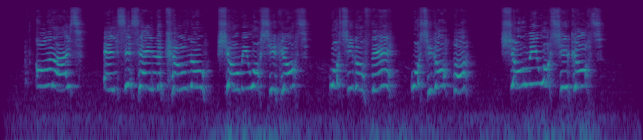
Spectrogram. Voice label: voiceover; cuno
